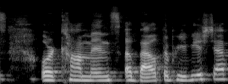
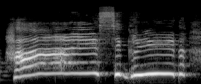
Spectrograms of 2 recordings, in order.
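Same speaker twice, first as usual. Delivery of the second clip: loud, high, drawn-out hello; delighted shout of welcome; excited greeting; 11 dB louder, much slower than usual. Real, not acted. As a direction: sing out a big hello, far above your usual pitch. Greeting a listener who joins.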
